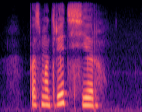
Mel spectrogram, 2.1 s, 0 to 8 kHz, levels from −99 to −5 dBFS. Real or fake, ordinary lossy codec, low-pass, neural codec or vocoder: real; none; 7.2 kHz; none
